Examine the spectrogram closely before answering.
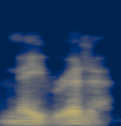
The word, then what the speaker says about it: Marietta: Look at a town called Marietta, but if you go there and say it that way, they're gonna look at you funny because they call it Marietta.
